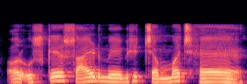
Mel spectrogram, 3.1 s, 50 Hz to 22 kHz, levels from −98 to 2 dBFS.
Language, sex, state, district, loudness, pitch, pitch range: Hindi, male, Jharkhand, Palamu, -12 LUFS, 135 Hz, 130-160 Hz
